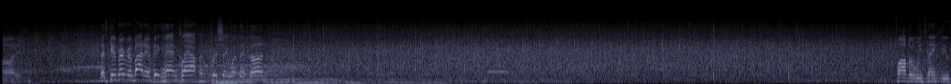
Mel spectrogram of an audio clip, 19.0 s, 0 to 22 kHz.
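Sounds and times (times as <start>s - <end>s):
crowd applauding: 0.0s - 19.0s
low held background music: 0.1s - 12.5s.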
